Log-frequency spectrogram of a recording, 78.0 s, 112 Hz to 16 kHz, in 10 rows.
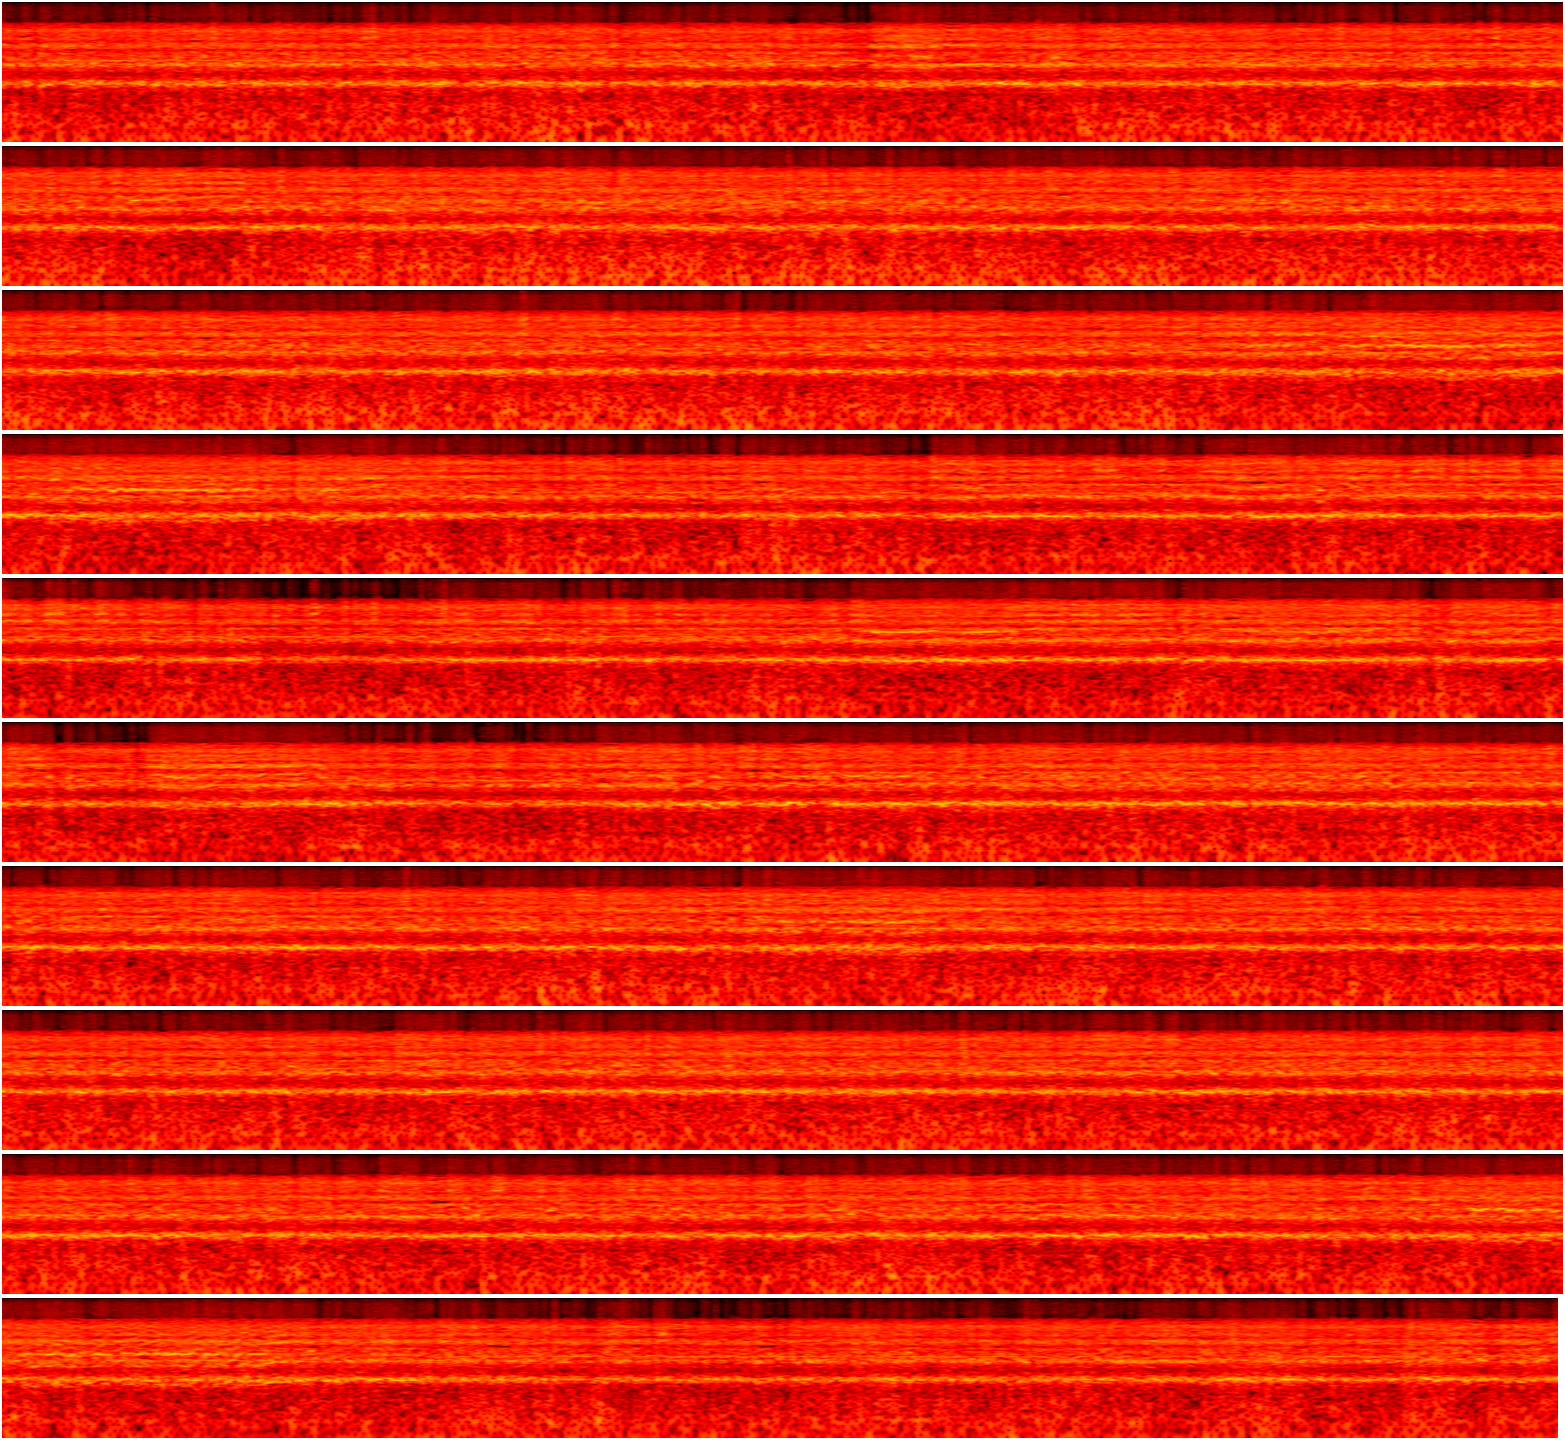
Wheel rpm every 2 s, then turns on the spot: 230, 230, 230, 230, 230, 220, 220, 220, 230, 230, 230, 210, 220, 230, 230, 230, 230, 230, 230, 220, 230, 220, 210, 220, 230, 220, 240, 230, 230, 230, 230, 230, 230, 230, 230, 220, 230, 230, 230.
none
